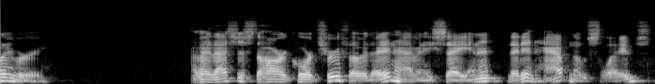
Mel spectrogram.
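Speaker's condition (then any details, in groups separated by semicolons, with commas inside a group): No condition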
